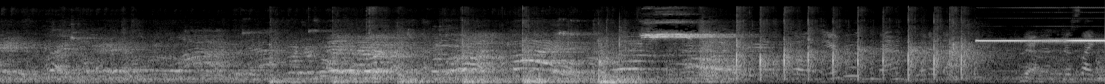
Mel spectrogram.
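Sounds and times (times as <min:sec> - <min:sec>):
basketball bouncing on hardwood floor: 0:04.6 - 0:06.3
scoreboard buzzer: 0:09.8 - 0:11.0.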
